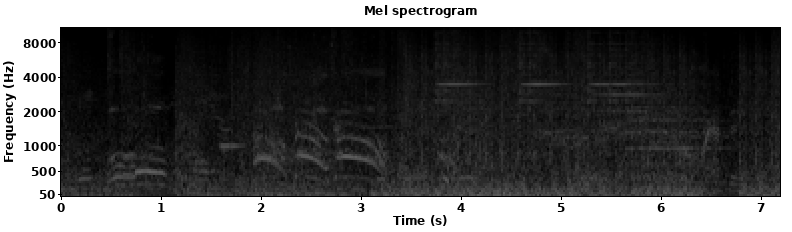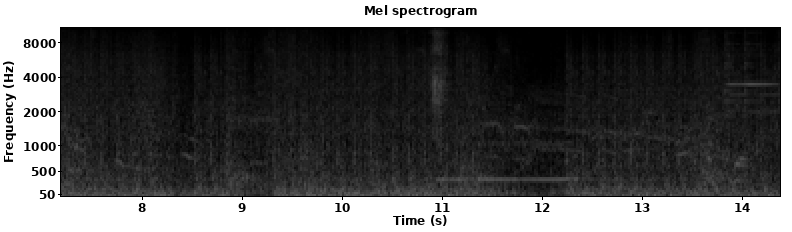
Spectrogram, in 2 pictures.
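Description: Gunfire crackles through a video game mission, with sniper shots mixed into a steady stream of firing that keeps going under game music and effects for the whole stretch.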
